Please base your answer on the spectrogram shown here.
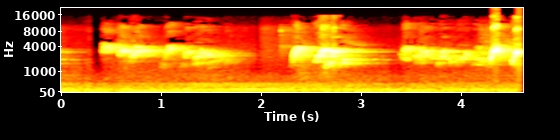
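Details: Red-whiskered bulbul in competition song, hopping on its perch, giving short slurred fluty phrases that fall in pitch, separated by brief gaps, the later ones louder and sharper; low mechanical hum throughout.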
